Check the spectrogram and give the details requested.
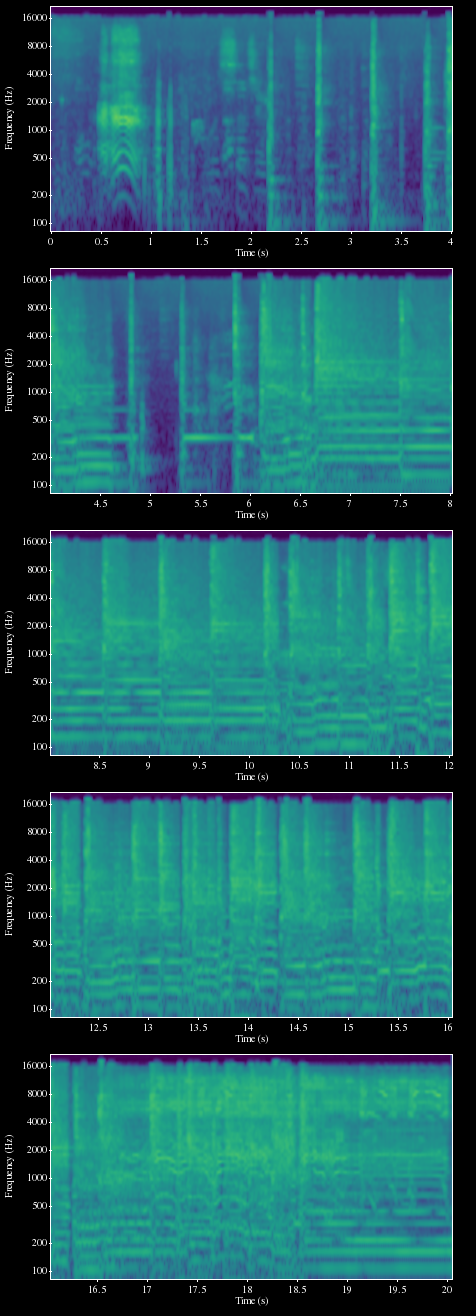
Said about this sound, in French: Euh, jouer de la musique.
